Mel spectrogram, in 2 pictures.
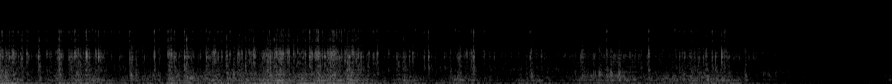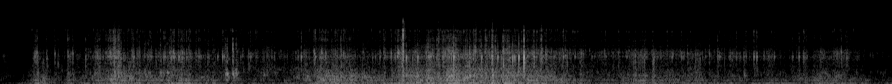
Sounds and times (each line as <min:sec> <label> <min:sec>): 0:09.2 a branch in a wind 0:17.8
